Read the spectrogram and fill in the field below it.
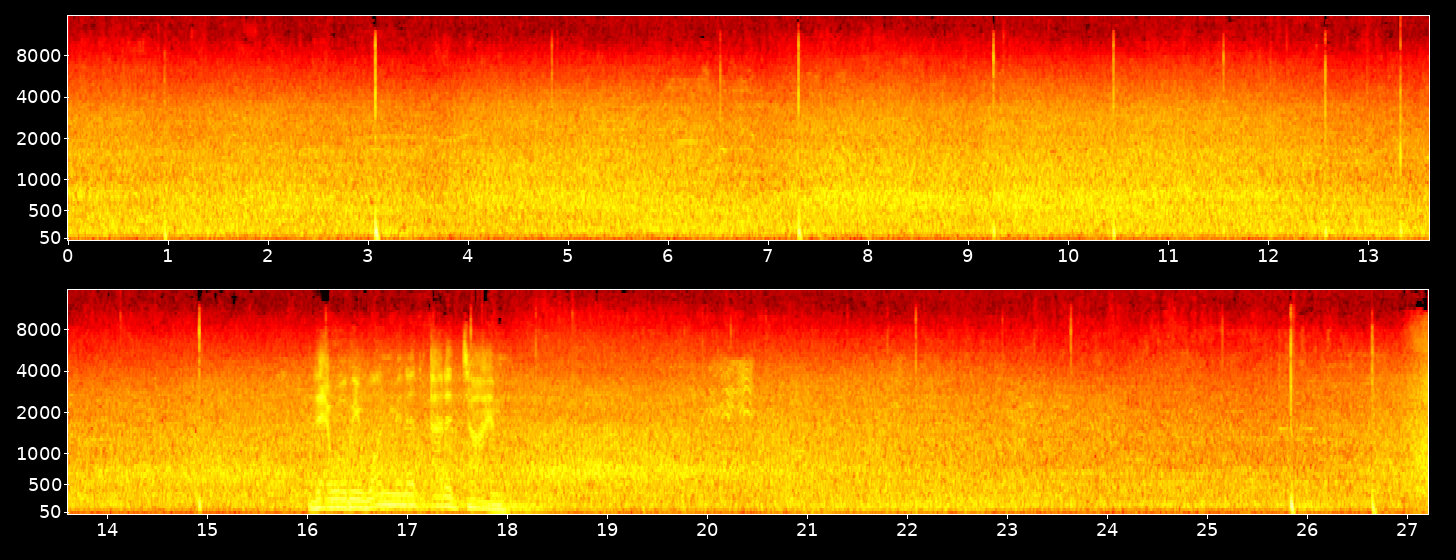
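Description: A football is kicked with short, sharp thumps now and then.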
